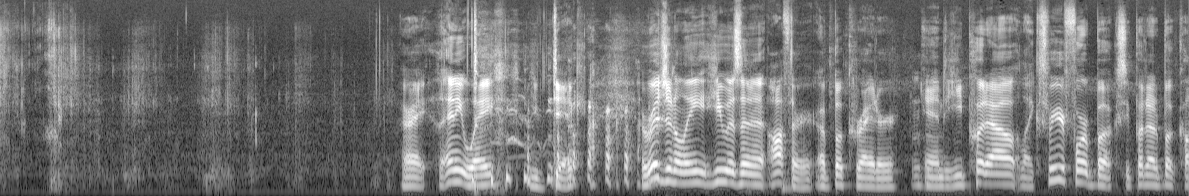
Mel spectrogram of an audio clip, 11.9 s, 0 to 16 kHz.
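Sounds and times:
potato chips being chewed: 0.0s - 4.0s
speech: 4.0s - 11.8s
laughter: 4.7s - 6.8s.

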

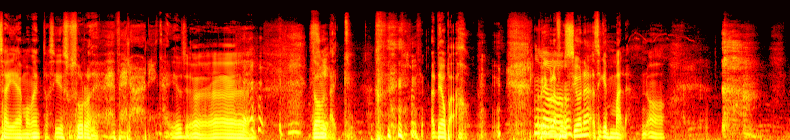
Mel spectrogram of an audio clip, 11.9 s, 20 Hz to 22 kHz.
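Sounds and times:
speech: 0.0s - 10.2s, 10.8s - 11.3s
laughter: 3.2s - 4.8s, 5.6s - 8.6s
sharp allergic cough into microphone: 10.4s - 11.6s.

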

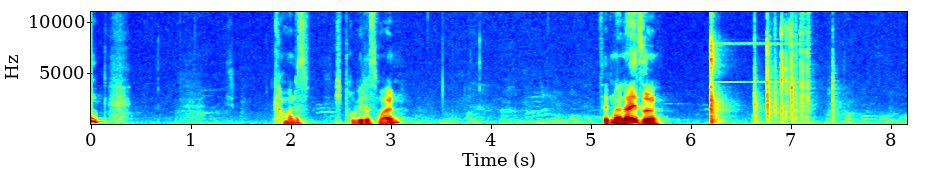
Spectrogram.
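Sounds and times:
speech: 0.0s - 0.4s, 1.8s - 3.2s, 5.1s - 5.8s
small metal engagement ring dropping onto a wooden table: 6.2s - 7.5s.

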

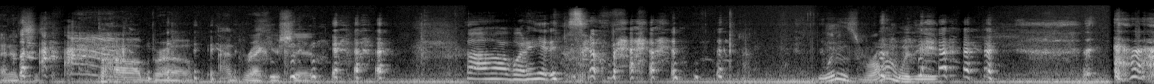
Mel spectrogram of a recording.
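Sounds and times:
speech: 0.0s - 3.9s, 4.7s - 7.3s, 8.2s - 9.7s
laughter: 0.0s - 4.0s, 5.3s - 7.5s, 8.2s - 10.9s
person coughing: 10.8s - 11.5s.

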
